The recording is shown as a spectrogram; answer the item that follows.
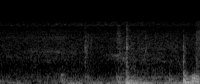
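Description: A few soft, low thuds of footsteps on a wooden porch deck, over a faint background hiss.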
